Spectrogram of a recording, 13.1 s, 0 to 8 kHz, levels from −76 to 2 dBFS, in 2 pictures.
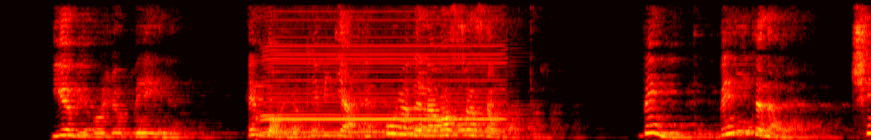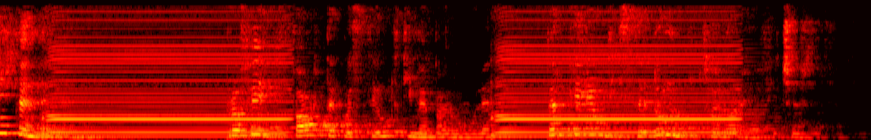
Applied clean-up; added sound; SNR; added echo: none; Harmonica; -1 dB; reverberation time 1.0 s.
